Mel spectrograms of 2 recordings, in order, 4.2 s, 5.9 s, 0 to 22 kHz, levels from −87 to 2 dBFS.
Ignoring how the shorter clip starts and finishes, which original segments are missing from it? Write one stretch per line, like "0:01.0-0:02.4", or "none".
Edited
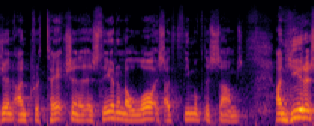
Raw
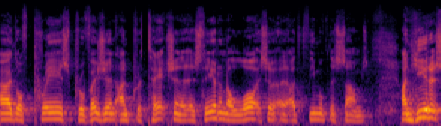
0:03.5-0:03.8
